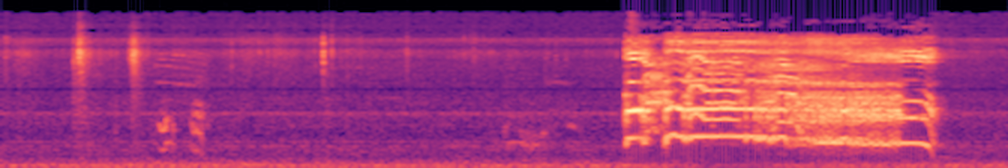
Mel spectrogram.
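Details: Rooster crowing loudly. The single long, strained crow lasts about two seconds and ends in a falling tail, after several seconds of faint background calls.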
